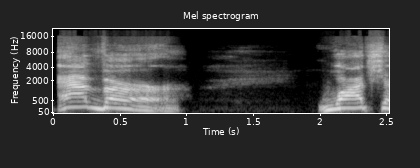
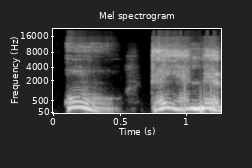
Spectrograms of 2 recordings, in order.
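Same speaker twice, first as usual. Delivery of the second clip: usual speaking voice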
